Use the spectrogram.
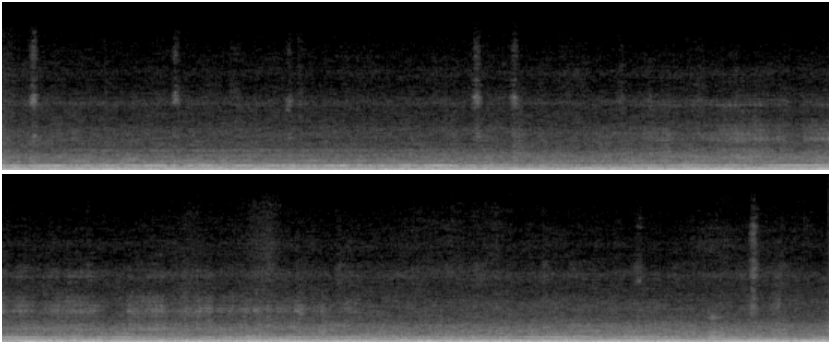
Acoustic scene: subway train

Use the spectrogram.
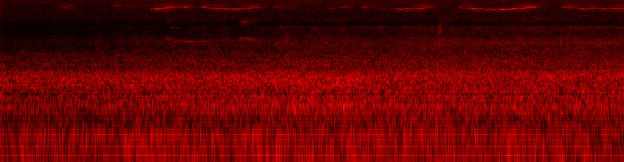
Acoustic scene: street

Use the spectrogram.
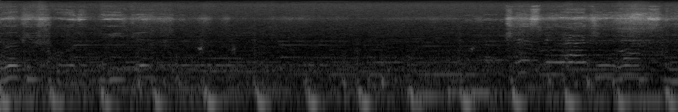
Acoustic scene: car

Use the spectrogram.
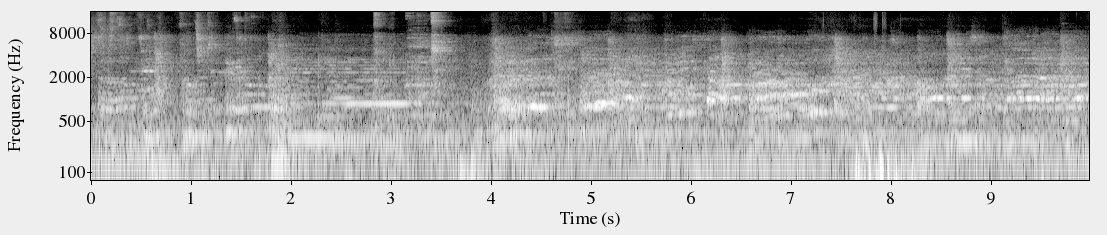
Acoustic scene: cafe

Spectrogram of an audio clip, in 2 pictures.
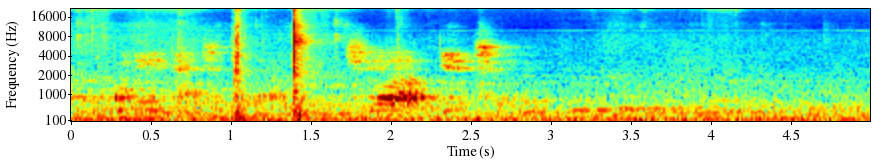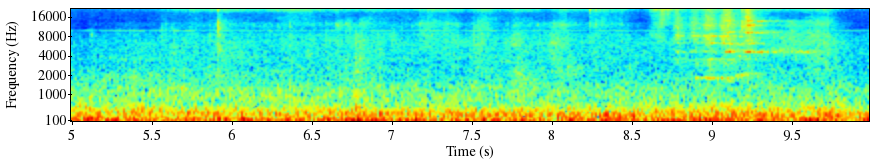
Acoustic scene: elevator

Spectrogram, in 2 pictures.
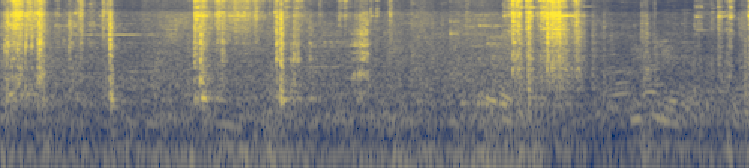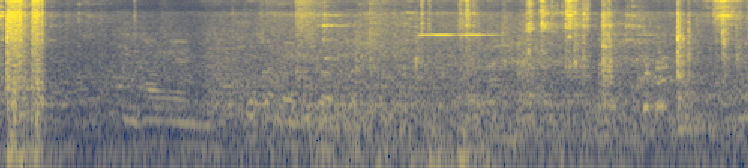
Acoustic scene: restaurant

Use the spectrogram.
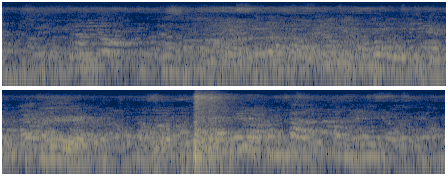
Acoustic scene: cafe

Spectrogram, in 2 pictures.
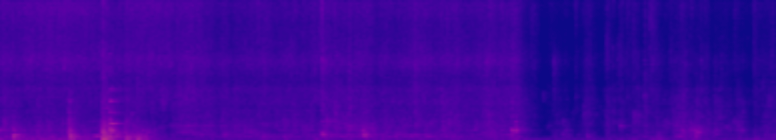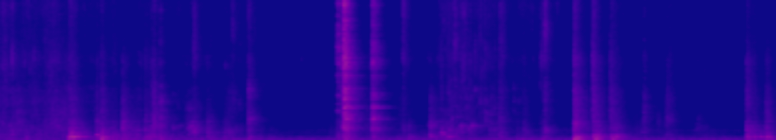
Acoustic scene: kitchen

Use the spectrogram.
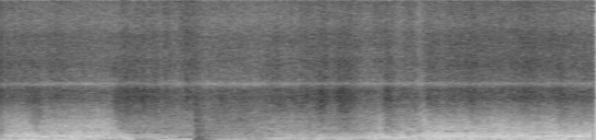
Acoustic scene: restroom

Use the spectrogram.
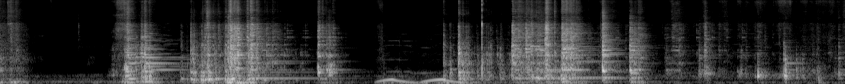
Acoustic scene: kitchen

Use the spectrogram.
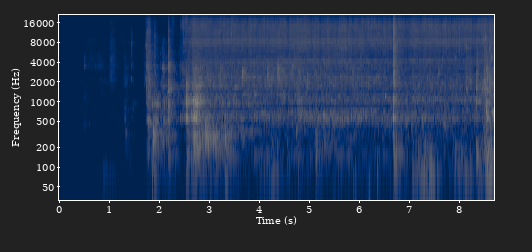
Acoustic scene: restroom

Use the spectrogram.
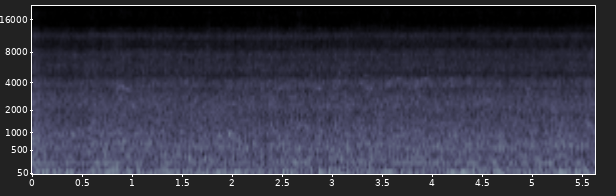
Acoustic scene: park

